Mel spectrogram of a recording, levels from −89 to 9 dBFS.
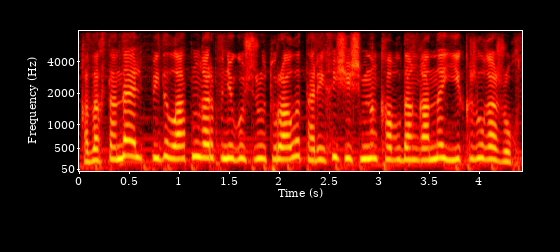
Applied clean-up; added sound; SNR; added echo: none; none; none; none.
